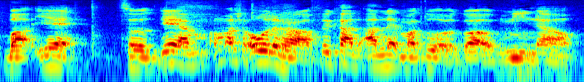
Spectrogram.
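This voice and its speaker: A man's voice: medium pitch, a little fast, a crowd in the background. A man, co-hosting a podcast in casual chat full of slang and laughter. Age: early 20s. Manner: laughs often, heavy slang. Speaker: podcast co-host. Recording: distant mic.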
